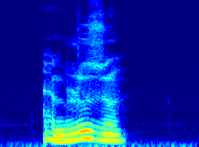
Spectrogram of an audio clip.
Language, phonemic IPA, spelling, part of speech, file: French, /blu.zɔ̃/, blouson, noun, Fr-blouson.ogg
- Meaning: blouson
